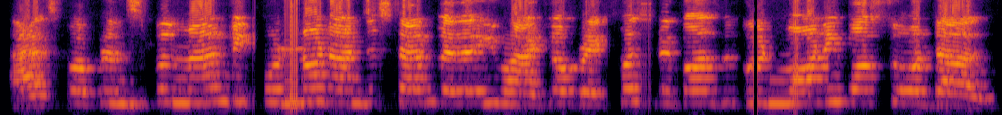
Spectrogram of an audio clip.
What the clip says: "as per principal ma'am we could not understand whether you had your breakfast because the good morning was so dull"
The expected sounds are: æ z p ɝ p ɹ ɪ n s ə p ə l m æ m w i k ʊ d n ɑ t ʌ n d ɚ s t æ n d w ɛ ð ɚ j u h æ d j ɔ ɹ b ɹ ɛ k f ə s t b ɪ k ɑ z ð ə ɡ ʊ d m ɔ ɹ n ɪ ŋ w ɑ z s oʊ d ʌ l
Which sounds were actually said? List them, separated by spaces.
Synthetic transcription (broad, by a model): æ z f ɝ p ɹ ɪ n s ə p ə l m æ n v i k ʊ d n ɑ t ʌ n d ɚ s t æ n d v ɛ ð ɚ j u h æ d j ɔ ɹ b ɹ ɛ k f ə s t b ɪ k ɑ z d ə ɡ ʊ d m ɔ ɹ n ɪ ŋ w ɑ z s oʊ d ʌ l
